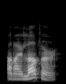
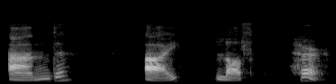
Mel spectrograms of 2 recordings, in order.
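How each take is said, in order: First: The words run together with sounds lost. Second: Each word is said separately and fully. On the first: "if we say this together" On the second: "they're going to say"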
